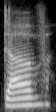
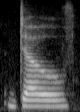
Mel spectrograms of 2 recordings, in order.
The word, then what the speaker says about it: dove: a good one the Dove douve out of sight those two words dove and douve they're spelled exactly the same way but wine is a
